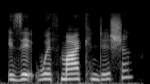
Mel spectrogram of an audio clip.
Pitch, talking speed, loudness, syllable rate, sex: 245 Hz, 200 wpm, -18 LUFS, 5.8 syllables/s, female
